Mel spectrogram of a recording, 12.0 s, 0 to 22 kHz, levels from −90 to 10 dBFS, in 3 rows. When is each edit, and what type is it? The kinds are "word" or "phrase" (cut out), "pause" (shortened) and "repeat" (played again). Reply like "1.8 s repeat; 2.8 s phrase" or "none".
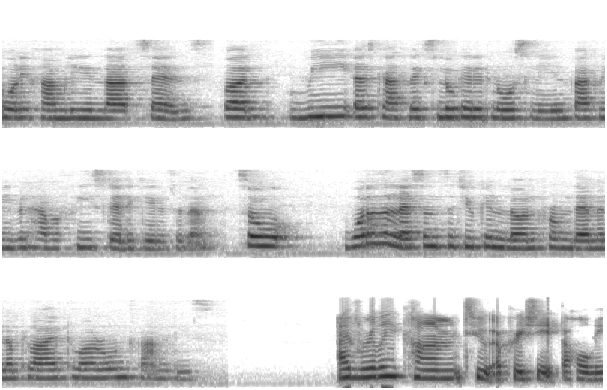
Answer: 1.4 s pause; 3.2 s word; 5.5 s pause; 9.6 s pause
